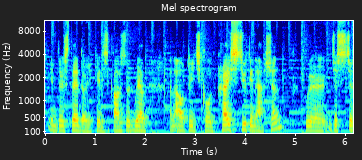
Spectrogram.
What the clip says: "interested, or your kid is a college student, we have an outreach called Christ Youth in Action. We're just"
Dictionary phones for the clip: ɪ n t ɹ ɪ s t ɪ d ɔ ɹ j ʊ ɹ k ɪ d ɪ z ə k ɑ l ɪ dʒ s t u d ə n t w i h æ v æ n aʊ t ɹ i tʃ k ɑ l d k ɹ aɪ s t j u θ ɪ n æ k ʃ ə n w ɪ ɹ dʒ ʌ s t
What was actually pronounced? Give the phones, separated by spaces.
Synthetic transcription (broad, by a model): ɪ n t ɹ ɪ s t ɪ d ɔ ɹ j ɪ k ɪ d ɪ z ə k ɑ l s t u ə t w i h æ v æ n aʊ t ɹ i tʃ k ɑ l d k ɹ aɪ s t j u t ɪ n æ k ʃ ə n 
